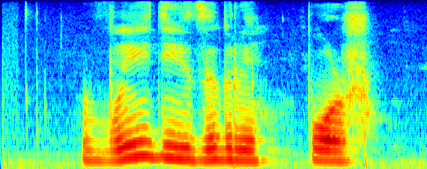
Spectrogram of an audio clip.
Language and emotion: Russian, neutral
